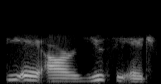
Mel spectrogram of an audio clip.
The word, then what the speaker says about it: Baruch: If you guys want to look her up, her name, like I said, it's Karen, and it's spelled Caren, Baruch, that's Baruch, Feldman is her last name.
